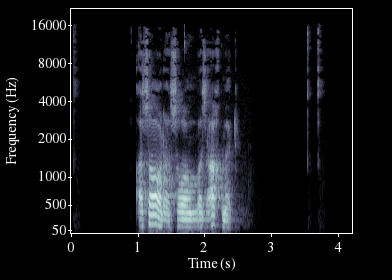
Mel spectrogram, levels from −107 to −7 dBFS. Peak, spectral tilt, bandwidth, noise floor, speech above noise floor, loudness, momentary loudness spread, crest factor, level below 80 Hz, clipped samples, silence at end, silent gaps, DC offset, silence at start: -12 dBFS; -5.5 dB/octave; 16 kHz; under -90 dBFS; over 63 dB; -28 LUFS; 12 LU; 18 dB; -76 dBFS; under 0.1%; 1.8 s; none; under 0.1%; 1 s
